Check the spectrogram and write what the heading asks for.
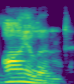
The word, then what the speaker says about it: island: cheers it's just water the next word is island it looks like the country you know izlanda or something iceland but no it's ireland ireland okay no s island next knife knight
